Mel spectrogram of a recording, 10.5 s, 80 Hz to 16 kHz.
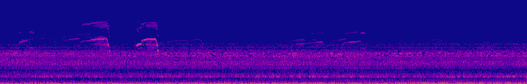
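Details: Florida bald eagle at its nest, filmed by a nest cam on 9 March 2023 while a female seizes prey from M15. Several high, rising squeals come early, then fainter thin notes fade under a persistent low roar of wind.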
